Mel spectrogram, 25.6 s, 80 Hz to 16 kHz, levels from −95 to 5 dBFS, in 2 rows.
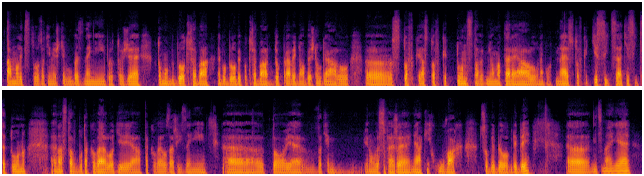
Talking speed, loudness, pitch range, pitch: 125 wpm, -20 LUFS, 75-80 Hz, 75 Hz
